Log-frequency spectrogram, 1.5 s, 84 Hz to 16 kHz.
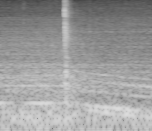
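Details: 1967 Chevy C10 Stepside heater blower motor switched by hand to medium: a click, then a low, even motor hum with no scraping or rattle; blower runs smoothly at middle speed.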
